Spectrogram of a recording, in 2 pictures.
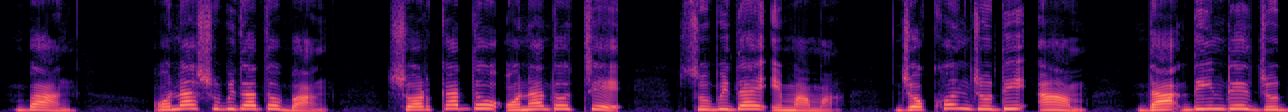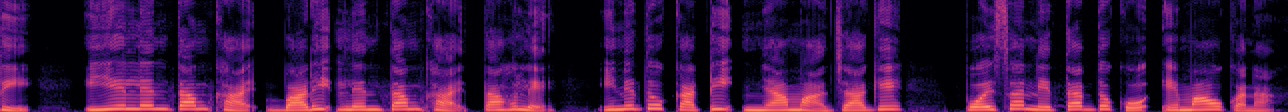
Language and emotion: Santali, neutral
